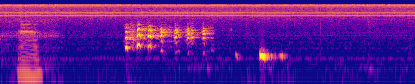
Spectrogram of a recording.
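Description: A woman laughs softly over an online call.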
